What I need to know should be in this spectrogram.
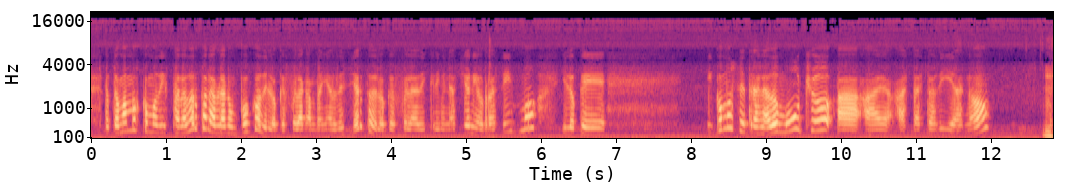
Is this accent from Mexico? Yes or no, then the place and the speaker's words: no; La Plata, Buenos Aires Province, Argentina; yo soy platense, nacida, criada, tengo 56 años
